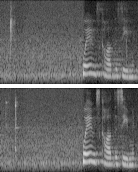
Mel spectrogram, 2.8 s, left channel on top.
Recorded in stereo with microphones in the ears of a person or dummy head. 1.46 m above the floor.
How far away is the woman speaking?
About 1.5 m.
